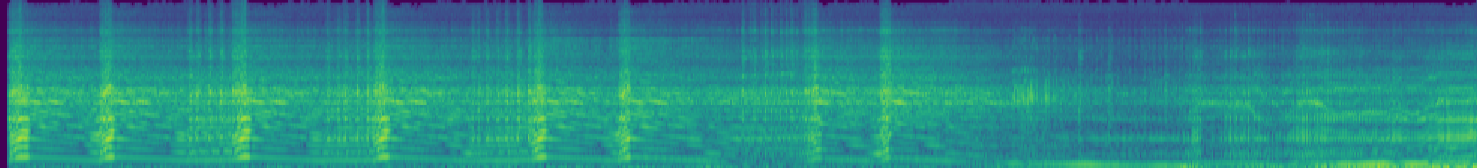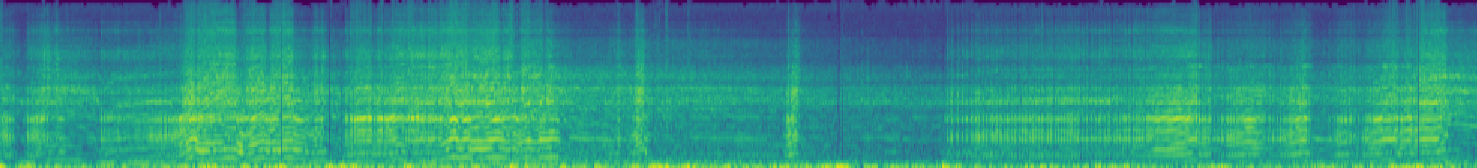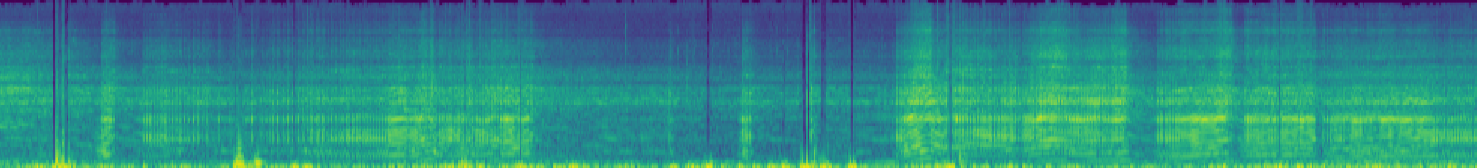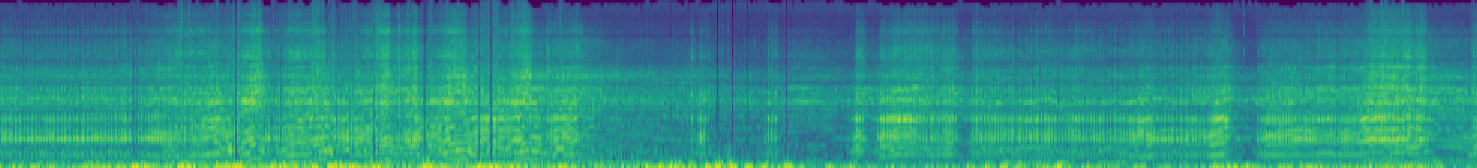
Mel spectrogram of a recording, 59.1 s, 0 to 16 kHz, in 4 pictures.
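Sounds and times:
two-stroke motorcycle engine revving: 0.1 - 59.0
wind rushing over microphone: 31.8 - 32.6.

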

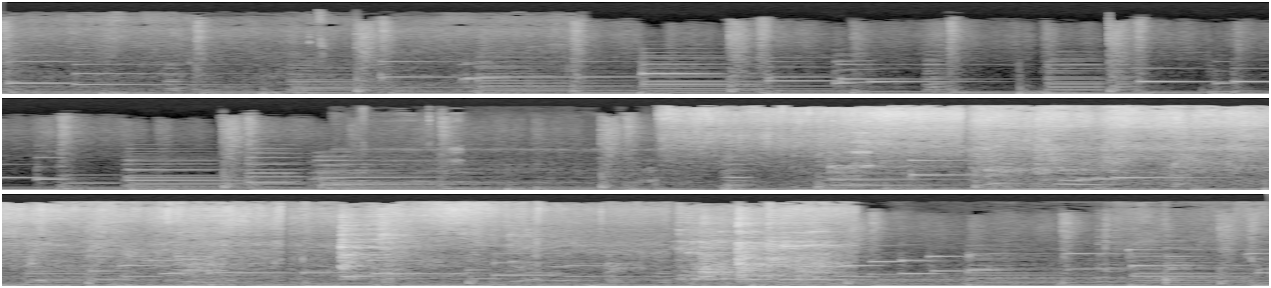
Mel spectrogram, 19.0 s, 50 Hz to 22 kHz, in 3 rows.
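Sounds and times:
background music: 0.0 - 19.0
butter sizzling in a frying pan: 9.6 - 17.0.

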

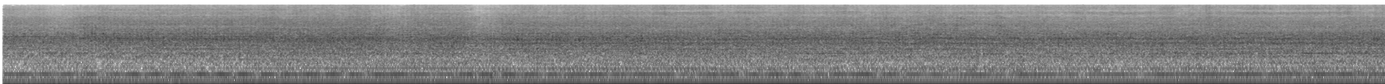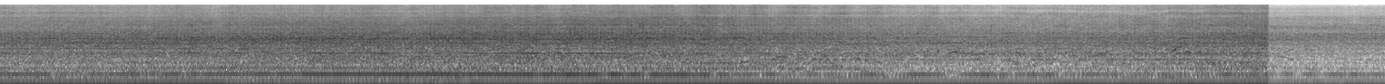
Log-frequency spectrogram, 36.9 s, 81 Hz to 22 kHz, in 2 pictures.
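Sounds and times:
tractor engine droning under load: 0.0 - 36.9.

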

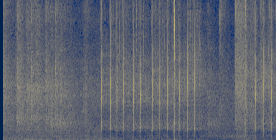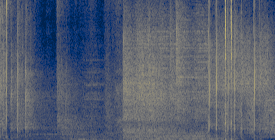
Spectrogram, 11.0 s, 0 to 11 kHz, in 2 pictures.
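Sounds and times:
rapid sharp clicks: 2.0 - 4.0, 4.9 - 6.2, 9.7 - 11.0.

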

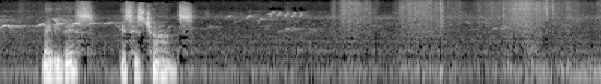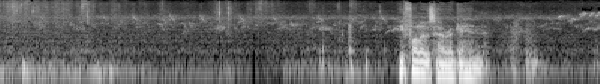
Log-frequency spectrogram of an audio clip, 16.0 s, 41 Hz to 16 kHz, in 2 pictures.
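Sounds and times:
faint bird chirps: 0.0 - 16.0
dry grass rustling: 4.3 - 13.0.

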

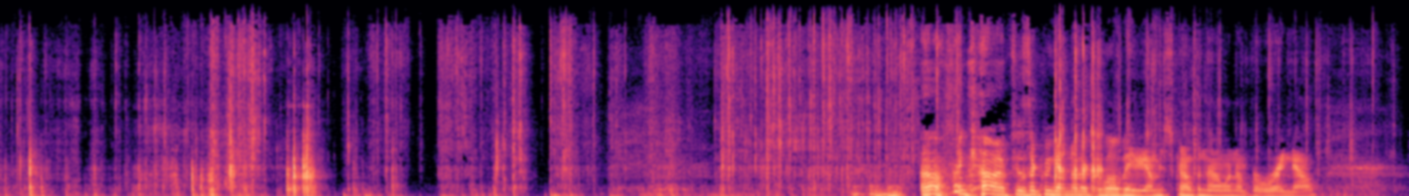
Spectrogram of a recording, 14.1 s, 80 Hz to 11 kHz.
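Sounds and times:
packaging crinkling and tearing: 0.0 - 14.0.

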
